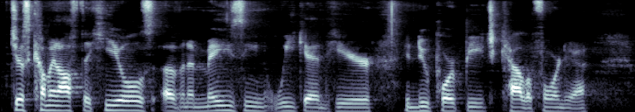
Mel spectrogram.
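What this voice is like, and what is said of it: Hoarse, strained voice. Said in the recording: “my voice is shot. My voice is shot”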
